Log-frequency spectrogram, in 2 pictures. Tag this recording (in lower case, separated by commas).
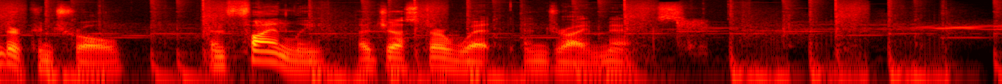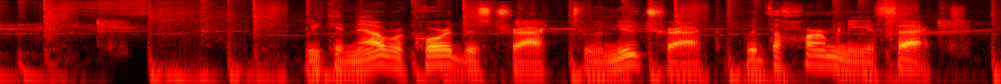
music, speech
